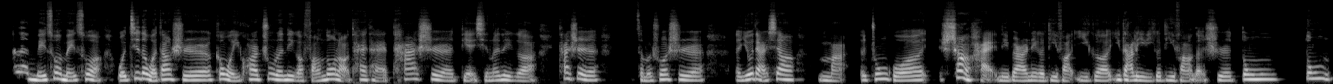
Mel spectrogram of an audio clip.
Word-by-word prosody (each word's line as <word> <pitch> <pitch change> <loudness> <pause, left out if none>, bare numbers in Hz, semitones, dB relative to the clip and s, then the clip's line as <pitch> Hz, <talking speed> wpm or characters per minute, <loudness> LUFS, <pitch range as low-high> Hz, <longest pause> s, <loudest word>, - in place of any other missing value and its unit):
嗯， 285 -6 0
没 200 0 +6
错 255 +4 +1
没 195 -2 +5
错。 215 -1 0
我 190 - +2
记 245 +8 -1
得 260 -3 +4
我 175 - +4
当 230 +3 +2
时 200 -2 +2
跟 245 +3 +1
我 170 - +4
一 - - -6
块 230 +5 0
儿 - - +5
住 240 +2 -3
的 210 - +5
那 205 0 +5
个 170 -2 -3
房 170 +3 -3
东 240 +1 +4
老 - - +1
太 215 -1 -2
太， 205 0 -5
她 245 +1 -5
是 200 -8 -1
典 210 +3 -5
型 180 -1 -4
的 195 - -2
那 205 -1 +4
个 170 -2 -3 0.2
她 275 -1 -4
是 215 -5 0 0.4
怎 185 - -6
么 170 - -3
说 225 +3 +1
是 200 -4 0 0.3
呃， 180 - -5
有 225 +5 +4
点 235 -6 +2
儿 - - -3
像 220 0 +2 0.2
马 180 -5 -4
呃， 200 - -2
中 250 +5 0
国 195 0 +1
上 225 +2 +3
海 - - -2
那 175 -2 -2
边 180 -2 +1
儿 170 - 0
那 185 - -1
个 170 - 0
地 180 - -4
方， 165 -2 -4
一 185 -5 -6
个 175 -1 -1
意 215 +2 -1
大 215 -3 +3
利 185 -3 +1
一 - - -9
个 185 - -1
地 190 -1 -1
方 165 -3 -4
的， - - -4
是 195 -2 -2
东 230 +1 +3 0.2
东 275 -3 -2
205 Hz, 310 characters per minute, -20 LUFS, 185-230 Hz, 0.4 s, 没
